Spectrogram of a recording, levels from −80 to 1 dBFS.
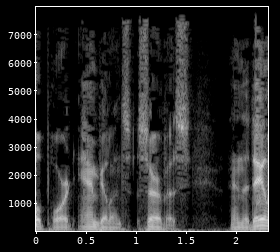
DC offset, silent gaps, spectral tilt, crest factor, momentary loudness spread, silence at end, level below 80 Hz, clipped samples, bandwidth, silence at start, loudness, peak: under 0.1%; none; -5 dB/octave; 18 dB; 7 LU; 0 s; -34 dBFS; under 0.1%; 8 kHz; 0 s; -22 LUFS; -2 dBFS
